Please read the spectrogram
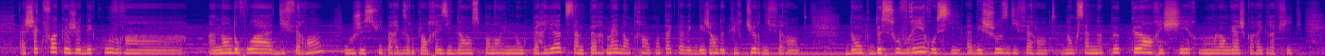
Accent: Jura, Switzerland; now in Geneva, Switzerland; je suis suisse, je suis jurassienne, mais je vis

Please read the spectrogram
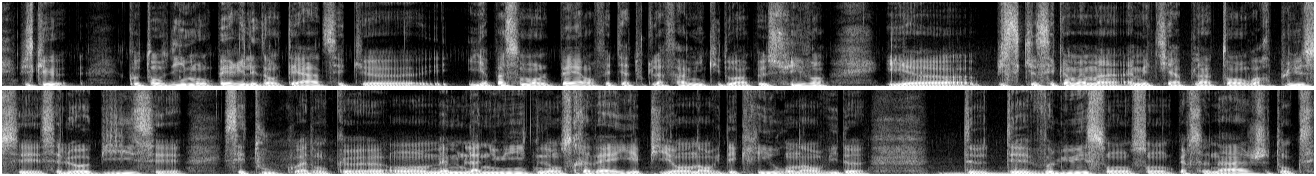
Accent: Neuchâtel, Switzerland; J'ai grandi ici à Neuchâtel, donc j'ai eu l'habitude de parler le français.

